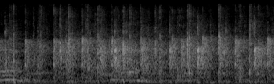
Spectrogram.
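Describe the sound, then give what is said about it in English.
A crowd claps hands together in a dense, steady burst of applause, many overlapping sharp slaps blending into a continuous bright patter that holds at an even level throughout. “Clap your hands.”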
